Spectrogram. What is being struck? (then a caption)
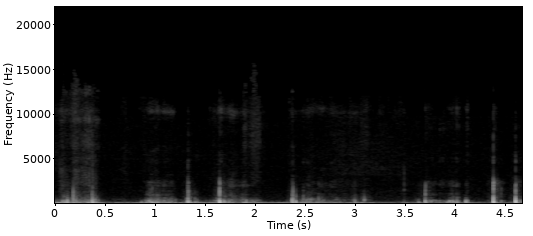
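Painted wooden stacking ring toy. Long nails tap and scratch the wooden ball top and solid painted wood rings of a small rainbow wooden stacking ring toy. Quiet, dull, low knocks with very short decay stand out over a soft, continuous scratching rustle.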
